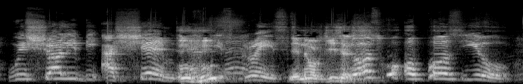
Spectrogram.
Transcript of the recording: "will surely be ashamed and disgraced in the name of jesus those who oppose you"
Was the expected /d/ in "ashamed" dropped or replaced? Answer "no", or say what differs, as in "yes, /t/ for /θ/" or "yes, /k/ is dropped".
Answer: no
